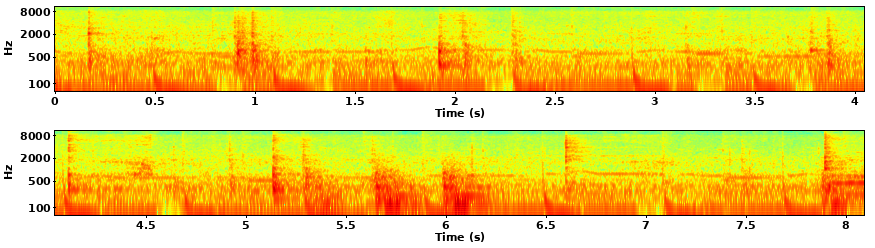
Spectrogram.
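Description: Spatula stirring mixed vegetables such as cabbage and capsicum with onion-garlic chutney in a hot pan, a steady close scraping and sizzling with repeated clacks against the metal and no talking.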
